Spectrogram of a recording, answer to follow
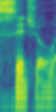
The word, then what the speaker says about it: Sigil: Sigil. Oh. Some mispronounce it as sigil, and honestly, it really, well, it grinds our Modron's gears when they do.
